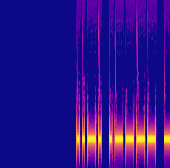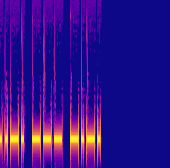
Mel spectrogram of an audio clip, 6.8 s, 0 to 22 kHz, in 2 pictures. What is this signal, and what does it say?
Morse code, heard as a keyed tone, about 22 wpm, 700 Hz. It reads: F1COC
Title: DXCC-100 Call Signs - 5 Characters - Repeated 2x - 22wpm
